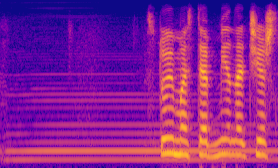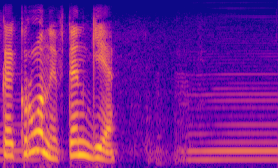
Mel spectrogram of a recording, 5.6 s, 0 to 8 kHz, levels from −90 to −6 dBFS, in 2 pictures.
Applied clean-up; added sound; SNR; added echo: none; Bowed string instrument; 16 dB; none.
